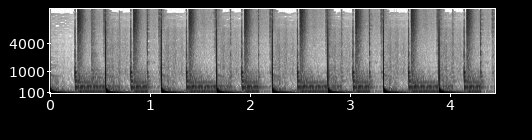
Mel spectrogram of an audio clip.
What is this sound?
dr loop 014A 108bpm
108bpm, drums, loop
